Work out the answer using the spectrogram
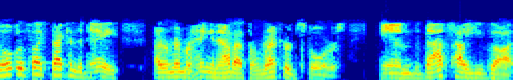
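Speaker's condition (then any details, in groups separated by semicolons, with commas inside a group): No condition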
